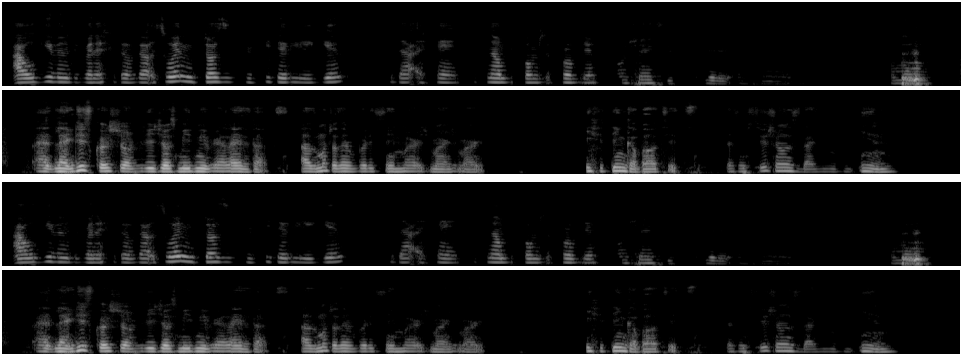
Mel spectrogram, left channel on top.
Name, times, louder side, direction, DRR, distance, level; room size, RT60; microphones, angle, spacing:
voice 1, 0.1-2.3 2.7-3.4 4.0-4.6 4.8-5.9, left 2 dB, 55° left, 1.5 m, -39 dB
voice 2, 6.2-6.5 7.0-7.3 8.9-9.3 9.9-12.2 12.6-14.4 15.4-16.3 16.8-18.5, left 3 dB, 35° left, 0.4 m, -31 dB
4.0 x 2.8 x 3.7 m
head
